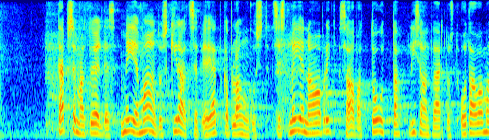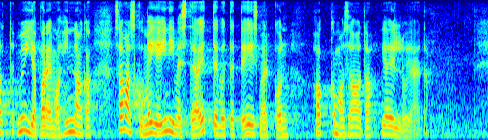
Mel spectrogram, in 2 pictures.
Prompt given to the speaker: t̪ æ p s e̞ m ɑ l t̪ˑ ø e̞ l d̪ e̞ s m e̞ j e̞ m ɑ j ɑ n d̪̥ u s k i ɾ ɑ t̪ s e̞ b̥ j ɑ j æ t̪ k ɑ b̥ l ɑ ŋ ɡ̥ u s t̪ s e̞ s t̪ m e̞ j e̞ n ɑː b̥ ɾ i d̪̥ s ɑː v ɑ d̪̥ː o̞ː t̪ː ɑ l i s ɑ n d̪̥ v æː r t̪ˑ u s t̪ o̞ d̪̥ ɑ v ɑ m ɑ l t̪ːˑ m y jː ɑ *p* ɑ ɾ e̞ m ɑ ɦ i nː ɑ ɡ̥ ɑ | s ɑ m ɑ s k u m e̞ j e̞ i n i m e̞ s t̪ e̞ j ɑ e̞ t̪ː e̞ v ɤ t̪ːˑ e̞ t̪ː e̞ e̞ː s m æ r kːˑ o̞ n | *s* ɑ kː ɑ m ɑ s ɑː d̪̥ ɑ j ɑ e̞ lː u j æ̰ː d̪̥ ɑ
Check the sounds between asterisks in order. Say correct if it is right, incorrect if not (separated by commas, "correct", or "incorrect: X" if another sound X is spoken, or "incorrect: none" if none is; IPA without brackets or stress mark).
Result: correct, incorrect: h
